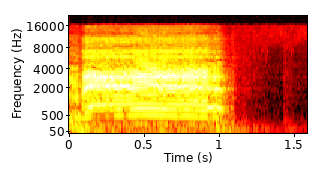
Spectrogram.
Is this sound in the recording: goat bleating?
yes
